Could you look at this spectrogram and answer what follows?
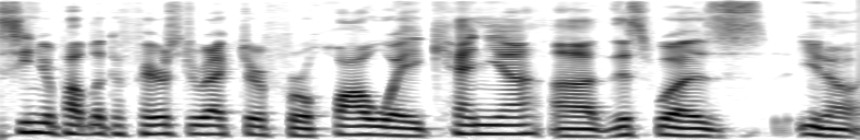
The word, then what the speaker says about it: Huawei: So just for the record, the way you pronounce it is Huawei, you know, two characters, Hua and Wei.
